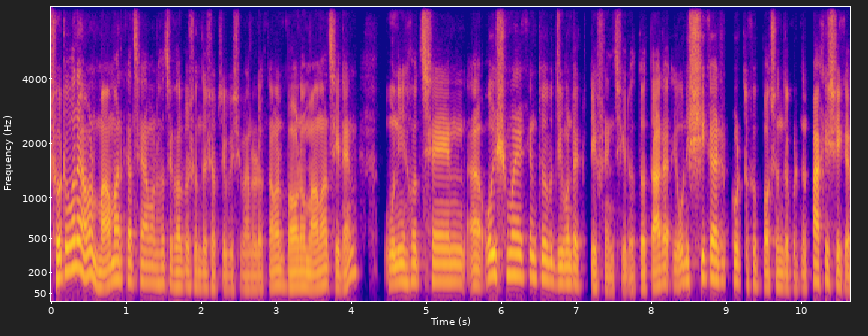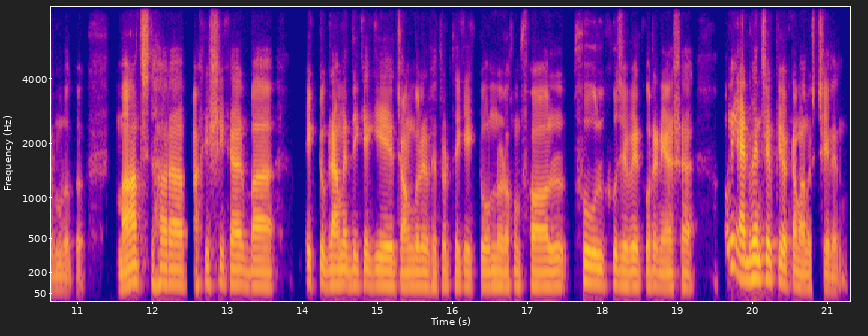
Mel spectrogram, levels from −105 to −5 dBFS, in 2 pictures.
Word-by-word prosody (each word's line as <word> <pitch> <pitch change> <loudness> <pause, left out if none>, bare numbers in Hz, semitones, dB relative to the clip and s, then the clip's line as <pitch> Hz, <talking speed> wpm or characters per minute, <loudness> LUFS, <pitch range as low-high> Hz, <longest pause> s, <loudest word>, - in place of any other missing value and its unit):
ছোটবেলায় 210 +9 +5
আমার 185 - +3
মামার 140 +8 +3
কাছে 140 0 -2
আমার 125 -1 -5
হচ্ছে 120 - -5
গল্প 100 0 -2
শুনতে 100 -1 -6
সবচেয়ে 90 -1 -8
বেশি - - -12
ভালো 85 0 -7
লাগতো। - - -9
আমার 110 0 -1
বড় 100 +1 +3
মামা 105 +5 +1
ছিলেন, 95 - -2 0.5
উনি 130 +3 +3
হচ্ছেন 135 0 +1 0.3
আ - - +3 0.2
ঐ - - +5 0.2
সময়ে 180 -1 +2
কিন্তু 160 -2 -2 0.2
জীবনটা 120 0 0
একটু 115 +2 -22
ডিফারেন্ট 85 -4 -6
ছিল। - - -9
তো - - 0
তার 105 +3 +5 0.3
উনি 140 +2 -1
শিকার 155 -3 +3 0.2
করতে 135 -2 -3
খুব 115 - -6
পছন্দ 95 +1 -3
করতেন। - - -10
পাখির - - +3
শিকার 80 - -1
মূলত। 80 -3 -7 0.6
মাছ 130 0 +8 0.2
ধরা, 115 0 +2 0.2
পাখির 110 +3 -5
শিকার 115 -2 +1
বা 105 0 +5 0.7
একটু - - -5
গ্রামের 110 0 +4
দিকে 110 +1 -2
গিয়ে 105 -1 +3 0.2
জঙ্গলের 100 +1 0
ভেতর 100 +2 -5
থেকে 105 -1 -3
একটু 100 - -25
অন্য 105 +1 -2
রকম 100 +1 -7
ফল, 100 -1 +2 0.4
ফুল 125 -3 +3
খুঁজে 110 -3 -1
বের 105 -2 +3
করে 105 0 +1
নিয়ে 95 0 +3
আসা। 100 0 -4 0.5
উনি 245 - +2
অ্যাডভেঞ্চার 150 +1 +7
প্রিয় 140 - +3
একটা - - -1
মানুষ 90 -1 -2
ছিলেন। - - -4
110 Hz, 185 wpm, -23 LUFS, 100-135 Hz, 0.7 s, মাছ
